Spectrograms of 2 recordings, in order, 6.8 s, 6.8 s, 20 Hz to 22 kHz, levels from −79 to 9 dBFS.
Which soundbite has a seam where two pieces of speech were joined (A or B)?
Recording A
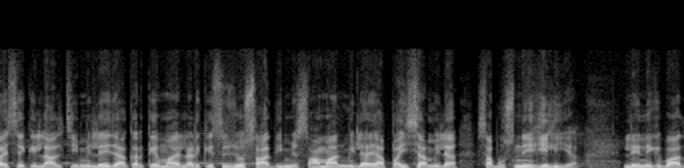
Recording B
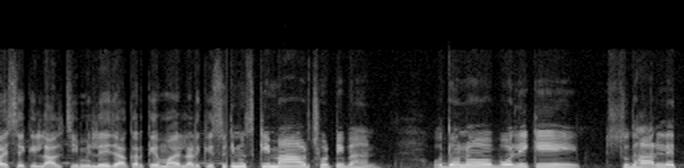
B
